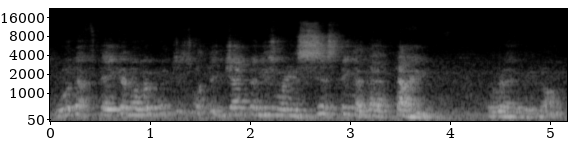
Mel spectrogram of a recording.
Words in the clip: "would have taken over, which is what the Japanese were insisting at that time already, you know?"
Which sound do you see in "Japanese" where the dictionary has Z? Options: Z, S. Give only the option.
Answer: Z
